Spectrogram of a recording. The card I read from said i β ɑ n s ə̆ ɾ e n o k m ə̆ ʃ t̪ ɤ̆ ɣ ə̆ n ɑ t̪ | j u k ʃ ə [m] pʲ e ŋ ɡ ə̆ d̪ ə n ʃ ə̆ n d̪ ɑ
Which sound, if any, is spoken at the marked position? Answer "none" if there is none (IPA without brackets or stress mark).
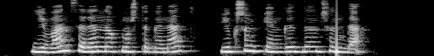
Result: m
